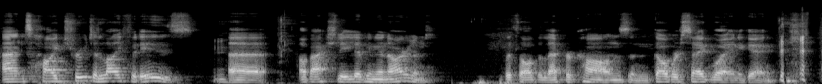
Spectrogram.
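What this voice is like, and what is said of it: Irish accent. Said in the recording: “as an Irishman, if anyone's listening, you can probably tell that I've that exotic accent”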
